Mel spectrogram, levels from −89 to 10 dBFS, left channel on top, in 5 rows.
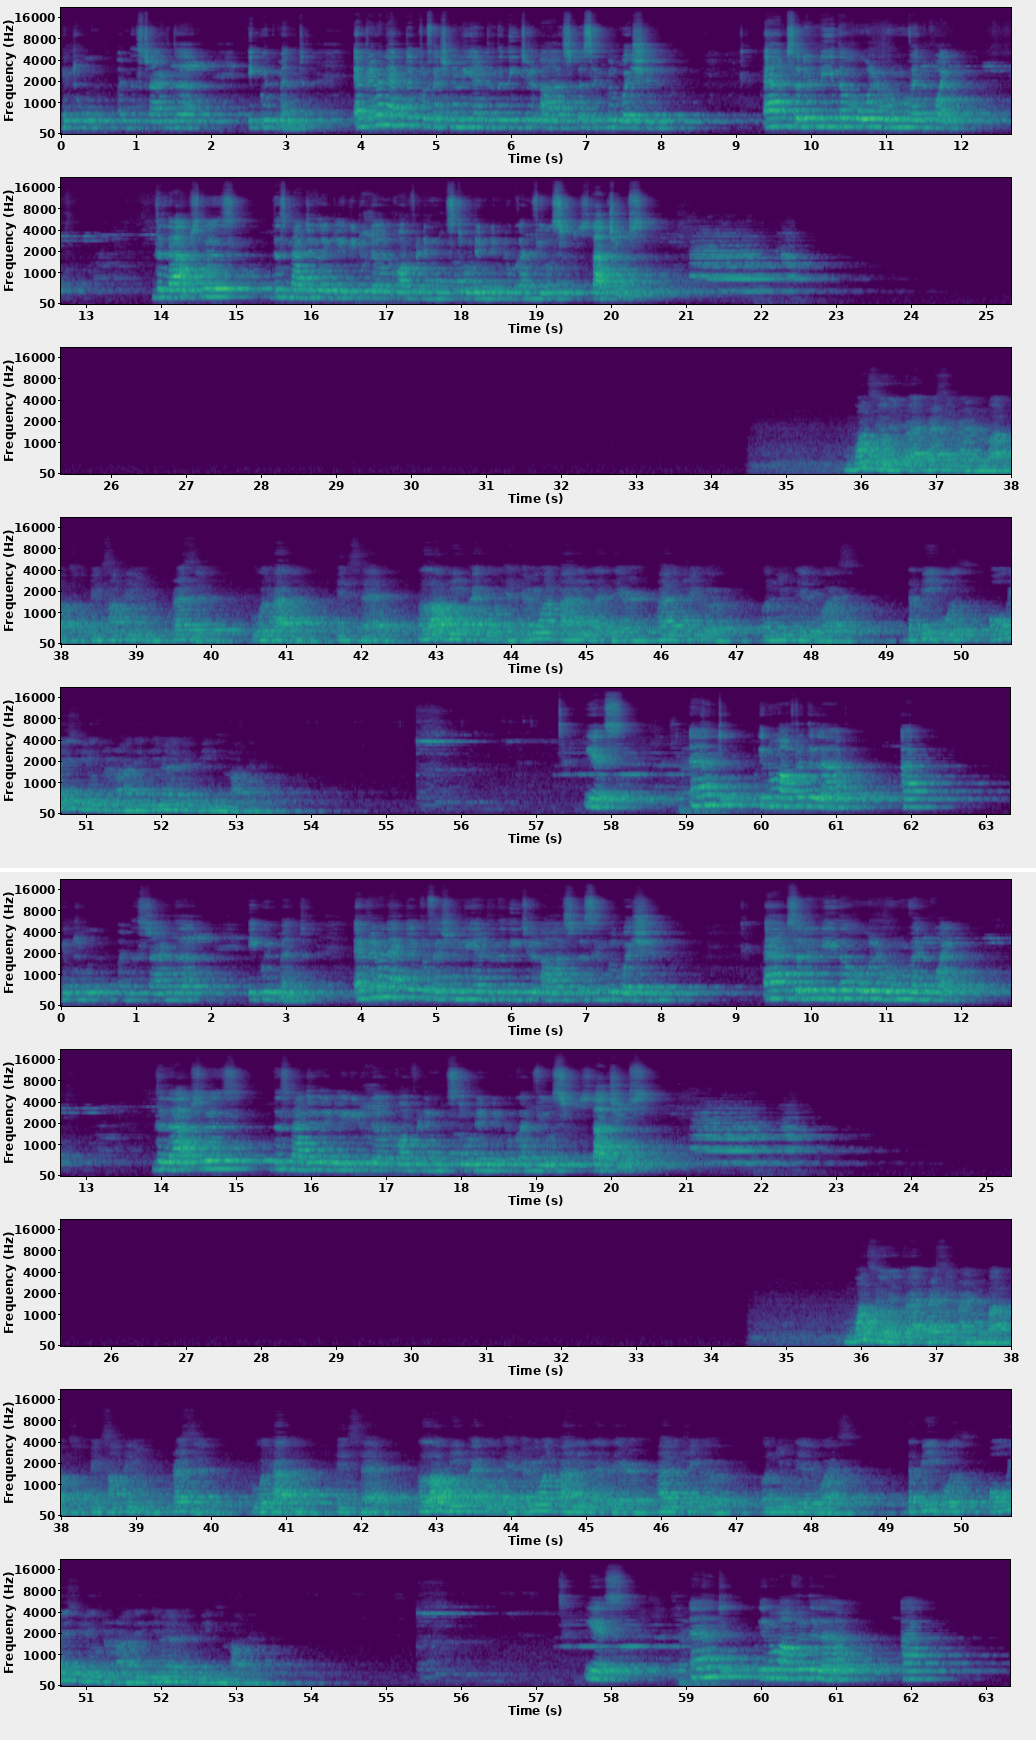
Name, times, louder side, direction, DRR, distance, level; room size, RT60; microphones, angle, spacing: voice 1, 0.0-3.1 3.9-8.0 9.3-13.2 13.8-15.0 15.4-20.4 21.0-22.4 55.4-56.0 57.3-61.4 61.8-62.0, left 1 dB, 60° left, -4 dB, 2.2 m, -31 dB
voice 2, 34.5-46.8 47.3-48.4 49.2-50.0 50.4-53.3 55.6-56.1 58.9-59.0, right 1 dB, 25° right, -9 dB, 2.0 m, -32 dB
9.9 x 9.9 x 2.9 m, 2.7 s
head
